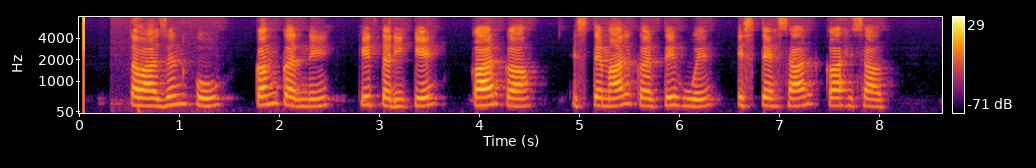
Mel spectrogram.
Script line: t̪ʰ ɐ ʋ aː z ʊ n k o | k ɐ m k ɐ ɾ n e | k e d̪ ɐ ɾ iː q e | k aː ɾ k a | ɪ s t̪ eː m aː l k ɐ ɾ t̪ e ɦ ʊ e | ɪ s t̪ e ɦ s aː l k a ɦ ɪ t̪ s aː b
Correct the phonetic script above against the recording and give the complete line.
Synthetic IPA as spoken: t̪ ɐ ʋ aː z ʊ n k o | k ɐ m k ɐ ɾ n e | k e t̪ ɐ ɾ iː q e | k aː ɾ k a | ɪ s t̪ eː m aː l k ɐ ɾ t̪ e ɦ ʊ e | ɪ s t̪ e ɦ s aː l k a ɦ ɪ s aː b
